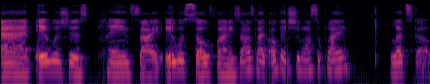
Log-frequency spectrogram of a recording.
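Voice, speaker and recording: Against noticeable background noise, a woman with a fairly low voice speaks in an animated tone with ordinary pitch variation. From Miami, Florida. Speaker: recruiter vlogger. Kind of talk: casual storytelling vlog.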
